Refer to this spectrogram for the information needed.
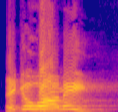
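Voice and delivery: loud high forceful proclamation; Jesus declaring to Caiaphas, loud and forceful. Acted. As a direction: ring it out with full force. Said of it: "I think he said it forcefully".

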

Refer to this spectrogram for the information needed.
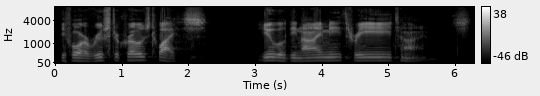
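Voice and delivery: low, soft, very slow; solemn remembered warning. Acted. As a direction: speak it slowly and softly, weighting each word. Recalling Jesus' remark to Peter.

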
